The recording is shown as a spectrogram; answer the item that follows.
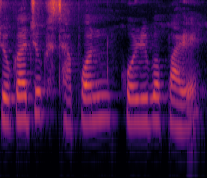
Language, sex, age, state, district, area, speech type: Assamese, female, 18-30, Assam, Udalguri, rural, spontaneous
